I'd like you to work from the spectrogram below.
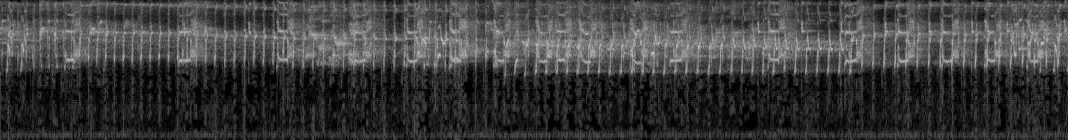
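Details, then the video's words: A lovebird gives a long, unbroken stream of shrill, rapid chattering and twittering, high-pitched and even in loudness throughout, with no other clear sounds. "Kicauan Burung, Love Bird, Masteran Love Bird"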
